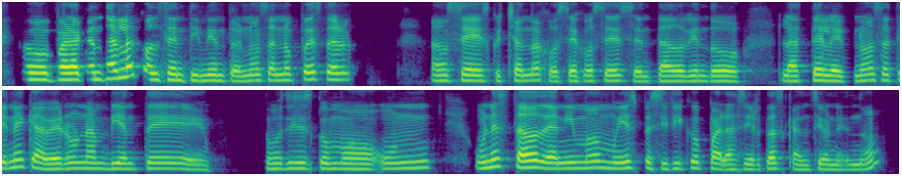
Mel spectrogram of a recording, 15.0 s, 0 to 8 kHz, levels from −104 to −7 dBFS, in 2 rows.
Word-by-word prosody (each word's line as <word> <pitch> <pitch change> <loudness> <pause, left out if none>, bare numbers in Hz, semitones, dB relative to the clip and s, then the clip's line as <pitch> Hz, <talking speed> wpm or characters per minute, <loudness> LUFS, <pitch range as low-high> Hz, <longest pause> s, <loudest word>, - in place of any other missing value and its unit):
Como 235 -1 +4
para 235 0 +10
cantarla 265 +9 +5
con 240 -9 0
sentimiento, 200 -3 0
¿no? 195 +2 -2
O - - -2
sea, 210 0 -2
no 215 0 -3
puede 245 0 +2
estar, 230 -1 -1 0.6
no 195 0 -2
sé, 195 0 +2
escuchando 190 +2 -3
a - - -2
José 175 0 -2
José 190 +1 -2
sentado 180 0 0
viendo 180 -1 0 0.3
la 180 -1 -1
tele, 190 -4 +3
¿no? 195 +3 -3
O - - -2
sea, 210 -1 -5
tiene 245 +4 -1
que 250 - 0
haber 190 +1 +3
un 210 0 -2
ambiente, 195 -4 -3 0.4
como 190 -1 -5
tu 195 - -10
dices, 205 -2 -3
como 190 -2 -3
un 215 +4 -5 0.3
un 215 +4 0
estado 255 -3 +5
de 210 -3 +3
ánimo 210 +3 0
muy 210 -2 -2
específico 210 -1 -5
para 175 -3 -1
ciertas 180 +3 -4
canciones, 165 -1 -7
¿no? 180 - -7
200 Hz, 175 wpm, -22 LUFS, 185-220 Hz, 0.6 s, para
